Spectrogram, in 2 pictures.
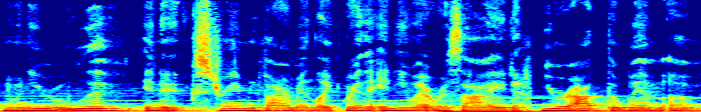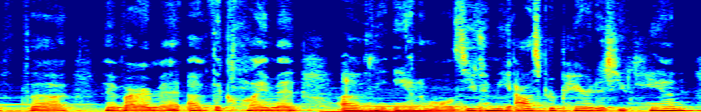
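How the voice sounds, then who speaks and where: A woman's voice: sits low, level tone, moderate pace, hardly any pauses, dark tone. A woman reflecting and explaining cultural values in a documentary interview. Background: music.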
